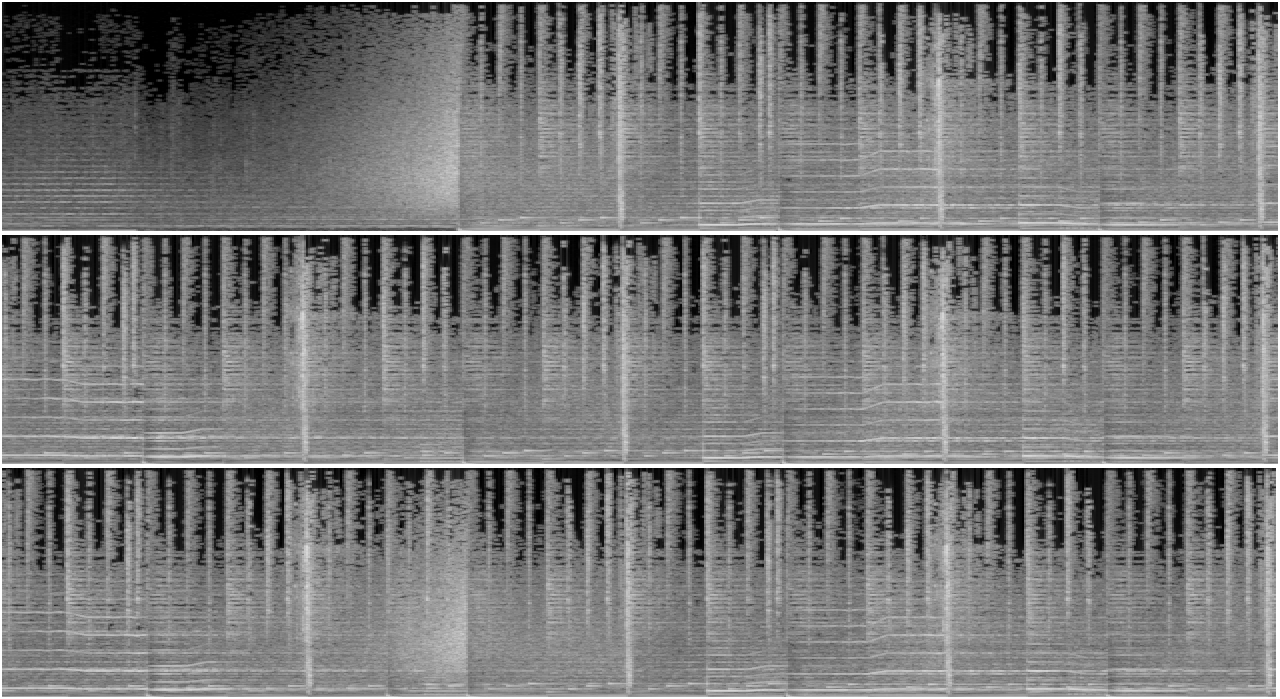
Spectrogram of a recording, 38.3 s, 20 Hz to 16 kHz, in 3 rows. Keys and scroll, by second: 5.6 ctrl+t, 19.5 ctrl+t, 31.3 ctrl+z.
